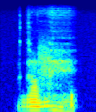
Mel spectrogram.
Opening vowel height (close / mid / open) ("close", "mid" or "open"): open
